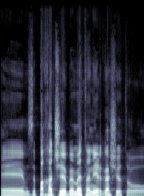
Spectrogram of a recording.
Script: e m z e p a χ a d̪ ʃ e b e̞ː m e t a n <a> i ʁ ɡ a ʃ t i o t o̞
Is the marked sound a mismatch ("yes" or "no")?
yes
